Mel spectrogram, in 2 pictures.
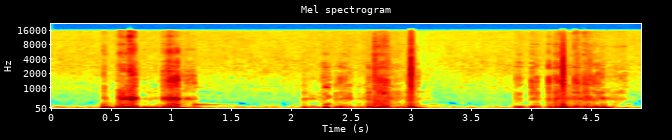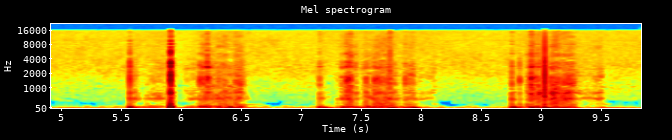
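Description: A thin dark tool scratches and rubs the upper metal mesh capsule grille of a stereo XY microphone. It makes short bursts of raspy, scratchy scraping with bright hiss and a low rumble, separated by quiet pauses.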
